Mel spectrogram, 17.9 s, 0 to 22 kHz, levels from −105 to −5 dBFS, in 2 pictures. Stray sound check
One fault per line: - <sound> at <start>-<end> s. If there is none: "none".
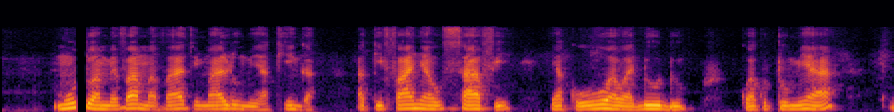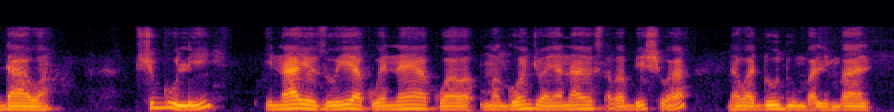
- dropout at 0.8-0.9 s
